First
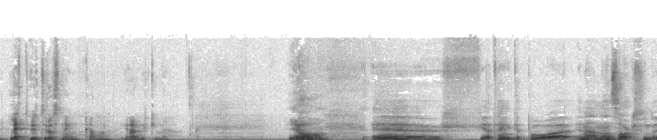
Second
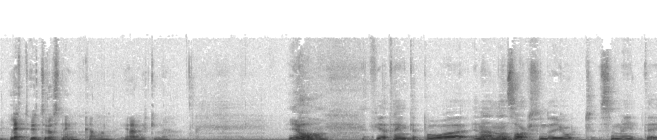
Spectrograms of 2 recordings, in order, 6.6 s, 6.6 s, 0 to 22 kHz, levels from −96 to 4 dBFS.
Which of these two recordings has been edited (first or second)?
second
